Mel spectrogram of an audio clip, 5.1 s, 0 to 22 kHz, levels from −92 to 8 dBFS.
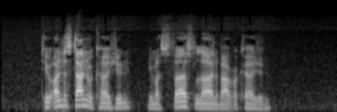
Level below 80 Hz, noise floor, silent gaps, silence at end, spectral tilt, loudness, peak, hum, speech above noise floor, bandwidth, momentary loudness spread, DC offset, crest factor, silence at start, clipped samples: -64 dBFS; -64 dBFS; none; 1 s; -4 dB/octave; -21 LUFS; 0 dBFS; none; 42 dB; 12.5 kHz; 18 LU; under 0.1%; 24 dB; 0.65 s; under 0.1%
